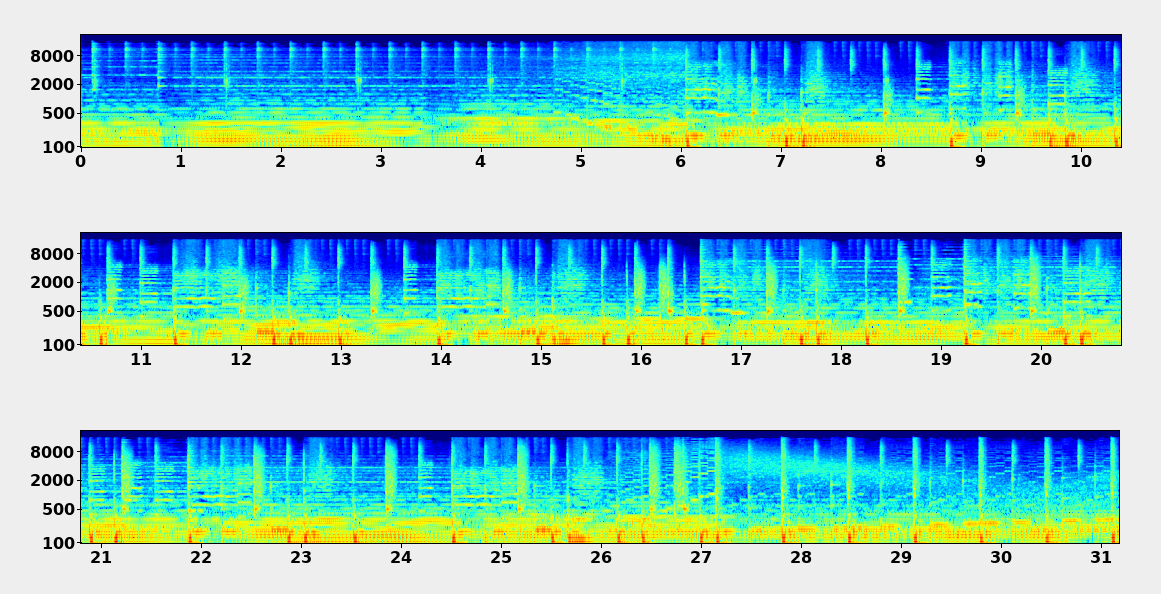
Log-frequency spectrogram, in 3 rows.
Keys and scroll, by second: 3.1 ctrl+u.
